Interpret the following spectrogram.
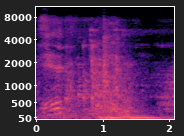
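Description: A tower bell being rung by its rope, with a low rumble from the swinging bell and its rope gear about a second in.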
